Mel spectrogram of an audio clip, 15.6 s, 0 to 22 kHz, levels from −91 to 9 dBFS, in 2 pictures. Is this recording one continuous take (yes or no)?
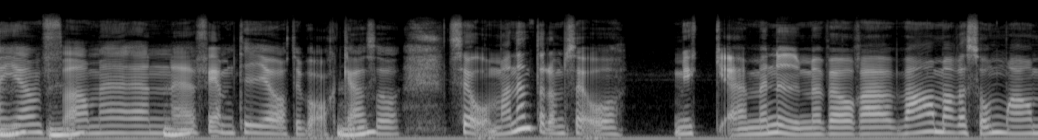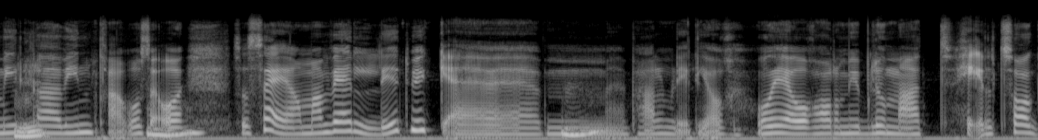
yes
